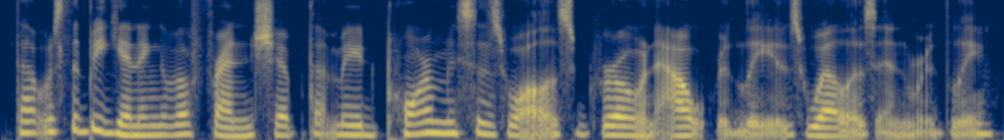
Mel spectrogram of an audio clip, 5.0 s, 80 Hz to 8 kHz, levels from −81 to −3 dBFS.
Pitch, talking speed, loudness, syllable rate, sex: 210 Hz, 215 wpm, -19 LUFS, 5.6 syllables/s, female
